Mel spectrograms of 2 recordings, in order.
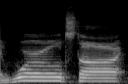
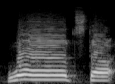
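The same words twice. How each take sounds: First: Higher hyped "World Star" call. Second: "World Star" yelled much higher and louder; triumphant yell. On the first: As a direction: throw out "World Star" like a hype shout. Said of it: "pop off and say". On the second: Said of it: "And I'd be like". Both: Retold or imitated.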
